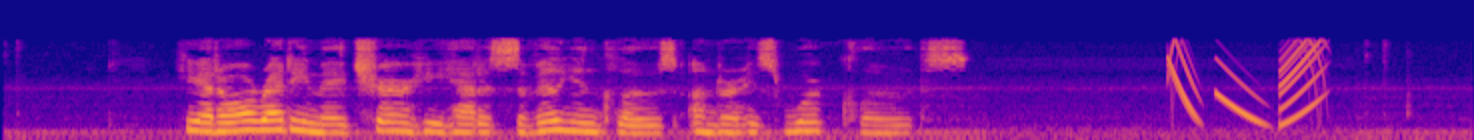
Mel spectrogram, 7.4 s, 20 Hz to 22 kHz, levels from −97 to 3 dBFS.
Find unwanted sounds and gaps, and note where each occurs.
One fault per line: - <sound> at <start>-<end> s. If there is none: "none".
- chirp at 5.8-6.7 s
